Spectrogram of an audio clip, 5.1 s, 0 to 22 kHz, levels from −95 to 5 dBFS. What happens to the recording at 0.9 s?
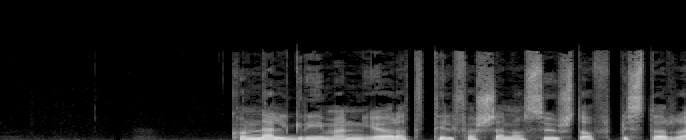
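At about 0.9 s the audio hits a gap between stream segments. The timestamps of two consecutive segments don't quite meet, leaving a hole of roughly 48 ms, from 0.85 s to 0.90 s, which the player fills with silence. The speech stops abruptly on a hard edge and resumes just as sharply, a brief dropout. Nothing is removed; the following speech arrives about 48 ms late.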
